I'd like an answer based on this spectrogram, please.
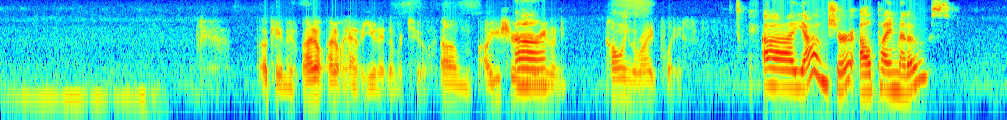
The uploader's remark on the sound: …'s Personal Prank Phone Calls Collection.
